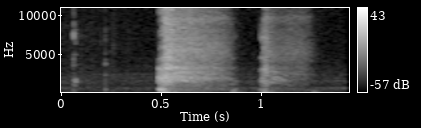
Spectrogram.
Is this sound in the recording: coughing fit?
yes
